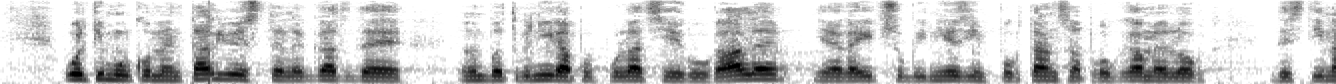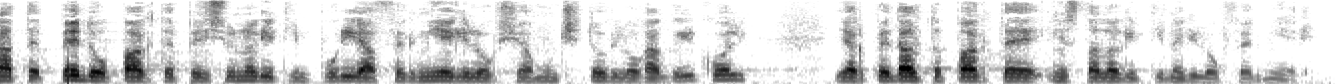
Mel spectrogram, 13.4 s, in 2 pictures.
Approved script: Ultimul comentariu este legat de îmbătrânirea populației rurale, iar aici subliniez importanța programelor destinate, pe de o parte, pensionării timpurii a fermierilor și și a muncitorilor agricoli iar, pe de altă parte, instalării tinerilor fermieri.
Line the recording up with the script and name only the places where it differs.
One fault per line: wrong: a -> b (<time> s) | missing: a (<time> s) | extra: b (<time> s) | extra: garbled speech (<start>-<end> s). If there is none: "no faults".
missing: și (9.3 s)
